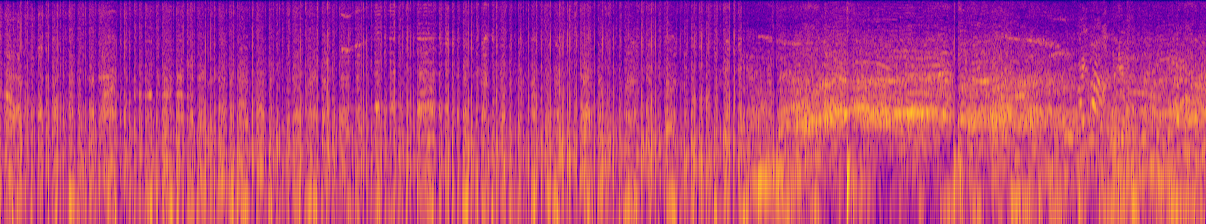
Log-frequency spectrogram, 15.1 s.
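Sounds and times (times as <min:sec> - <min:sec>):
fireworks bursting overhead: 0:00.0 - 0:14.3.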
